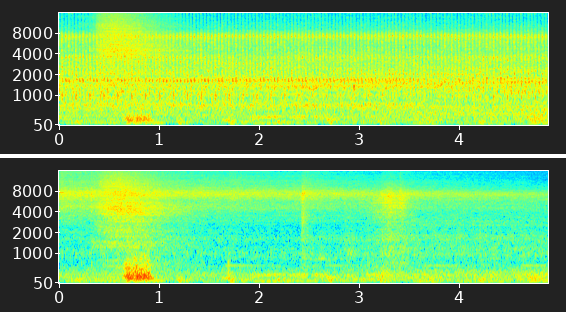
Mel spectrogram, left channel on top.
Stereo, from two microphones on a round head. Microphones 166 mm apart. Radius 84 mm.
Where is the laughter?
30° left (ahead or behind), 6 m; by 1.2 s 40° left (ahead or behind), 5.5 m.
